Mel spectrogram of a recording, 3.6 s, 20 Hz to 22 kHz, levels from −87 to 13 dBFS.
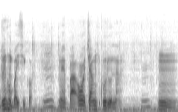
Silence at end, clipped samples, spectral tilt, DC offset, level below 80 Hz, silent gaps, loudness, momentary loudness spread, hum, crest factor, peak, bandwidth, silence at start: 0 s; under 0.1%; -8.5 dB/octave; under 0.1%; -48 dBFS; none; -24 LUFS; 18 LU; none; 18 dB; -6 dBFS; 11.5 kHz; 0 s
